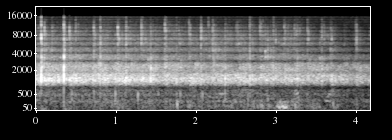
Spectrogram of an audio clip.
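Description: Audience applauding, a dense patter of many hands clapping that slowly fades toward the end.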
